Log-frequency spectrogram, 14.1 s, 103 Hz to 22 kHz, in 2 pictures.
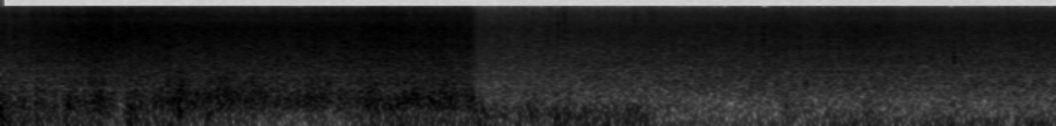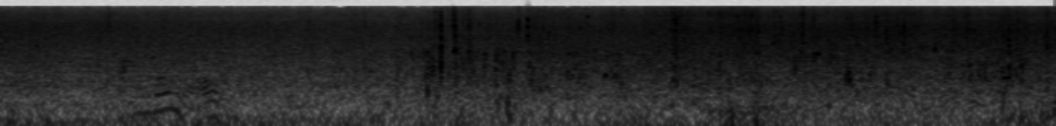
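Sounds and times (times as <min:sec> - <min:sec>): low rumbling: 0:00.0 - 0:14.0
steady rain hissing: 0:00.0 - 0:14.0.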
